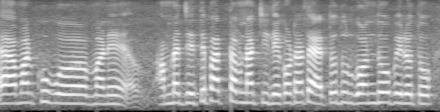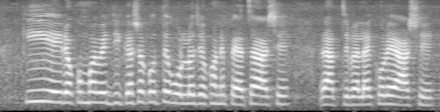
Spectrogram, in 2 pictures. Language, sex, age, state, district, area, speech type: Bengali, female, 45-60, West Bengal, Uttar Dinajpur, urban, spontaneous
